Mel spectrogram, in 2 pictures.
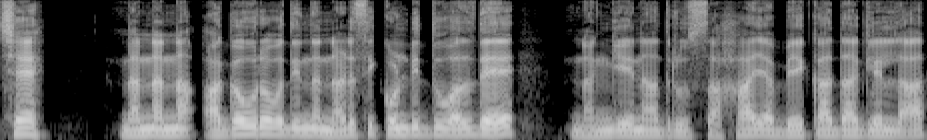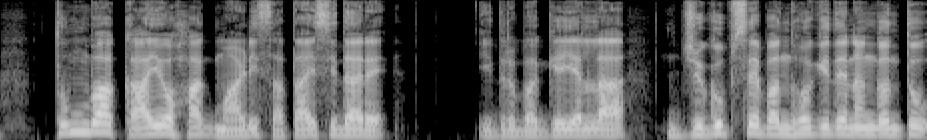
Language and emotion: Kannada, disgusted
